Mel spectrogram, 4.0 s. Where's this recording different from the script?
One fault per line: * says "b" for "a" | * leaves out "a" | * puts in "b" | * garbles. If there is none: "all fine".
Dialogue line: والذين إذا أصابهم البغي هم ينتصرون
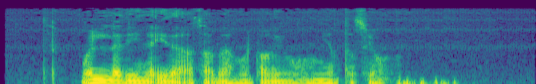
all fine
